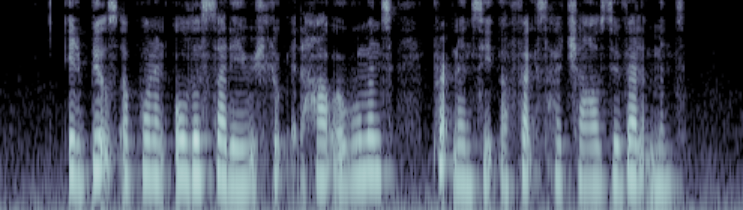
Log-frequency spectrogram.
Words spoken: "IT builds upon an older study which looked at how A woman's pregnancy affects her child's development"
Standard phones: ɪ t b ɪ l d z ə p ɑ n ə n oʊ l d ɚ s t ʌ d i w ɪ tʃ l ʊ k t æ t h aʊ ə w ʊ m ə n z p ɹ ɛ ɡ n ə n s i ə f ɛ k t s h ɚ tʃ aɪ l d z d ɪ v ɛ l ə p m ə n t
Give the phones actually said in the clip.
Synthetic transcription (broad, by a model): ɪ t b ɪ l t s ə p ɑ n ə n oʊ l d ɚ s t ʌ d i w ɪ tʃ l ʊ k æ t h aʊ ə w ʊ m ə n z p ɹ ɛ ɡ n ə n s i ə f ɛ k t s h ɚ tʃ aɪ l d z d ɪ v ɛ l ə p m ə n t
